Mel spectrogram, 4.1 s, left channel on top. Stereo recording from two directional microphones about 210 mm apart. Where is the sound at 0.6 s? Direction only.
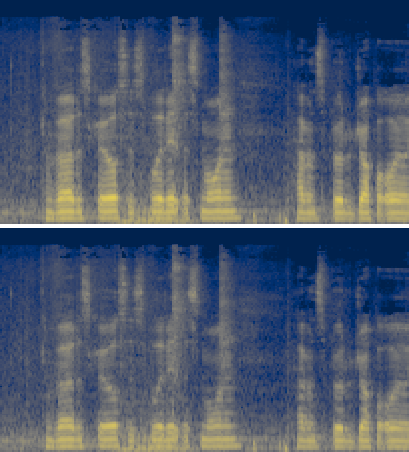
10° right (ahead or behind).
